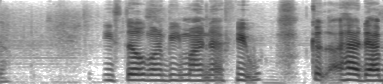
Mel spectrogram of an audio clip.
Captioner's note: sniffling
